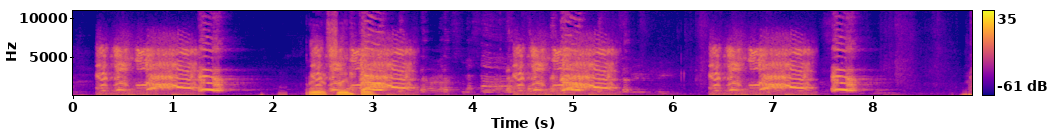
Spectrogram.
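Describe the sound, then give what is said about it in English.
A chicken squawks and clucks in agitated, drawn-out bursts, four loud cries spaced about a second apart, with a person briefly speaking between them. “Sounds like, sounds like one of Tim's chicken is in distress.”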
